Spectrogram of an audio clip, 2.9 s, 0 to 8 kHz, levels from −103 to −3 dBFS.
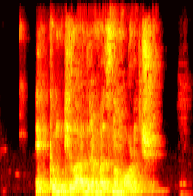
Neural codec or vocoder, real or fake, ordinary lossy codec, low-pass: none; real; Opus, 24 kbps; 7.2 kHz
